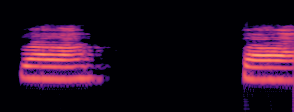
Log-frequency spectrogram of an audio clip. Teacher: Touch the lower lip to the एज of the upper teeth, lower lip को अपर teeth के साथ join करना है। This is the lower lip, and ये अपर teeth के साथ लोअर टीथ को ज्वाइन करना है।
